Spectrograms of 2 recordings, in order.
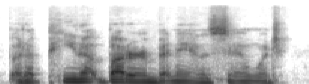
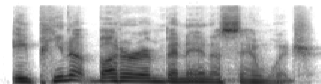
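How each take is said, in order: First: "peanut butter and banana sandwich" said again lower and softer, savouring it; quiet repeat. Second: Said in the usual way. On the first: Shown as a demonstration. Streamer telling chat about his snack, lower and softer.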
